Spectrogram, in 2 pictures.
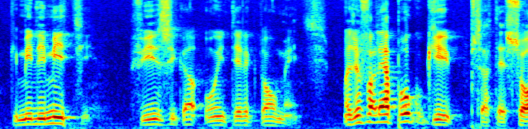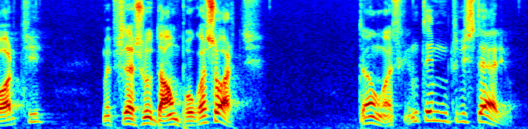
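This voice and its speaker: A man with a medium-pitched, dark and mellow voice and vocal fry speaks at a moderate pace with very wide pitch swings, on a very clean recording with a silent background. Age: 80s+. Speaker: insurance executive. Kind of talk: interview. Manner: conversational, with filler tags.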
